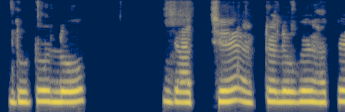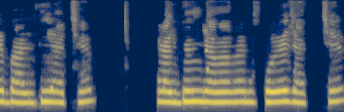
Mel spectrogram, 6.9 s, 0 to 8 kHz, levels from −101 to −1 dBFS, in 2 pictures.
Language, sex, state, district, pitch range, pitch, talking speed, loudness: Bengali, female, West Bengal, North 24 Parganas, 275-290 Hz, 285 Hz, 120 wpm, -17 LUFS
